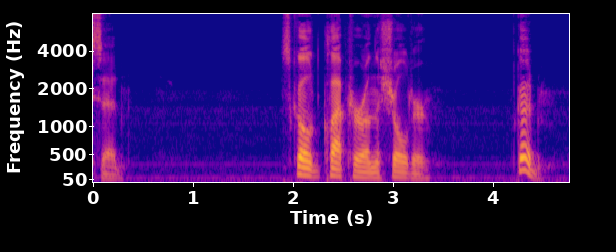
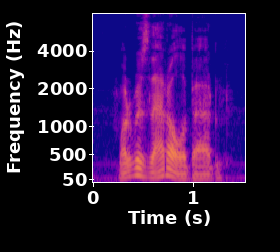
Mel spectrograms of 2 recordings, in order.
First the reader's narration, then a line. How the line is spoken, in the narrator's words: He asked her in a low voice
